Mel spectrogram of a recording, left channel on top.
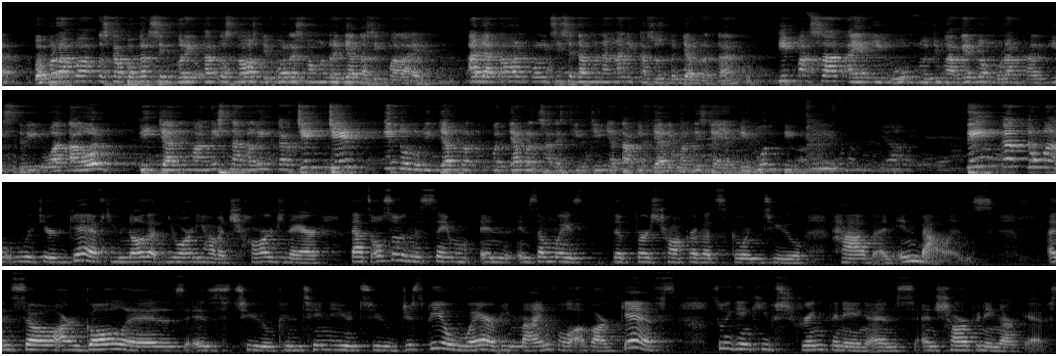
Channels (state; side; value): different; both; correlation -0.01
